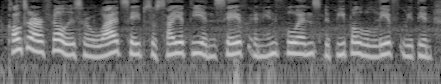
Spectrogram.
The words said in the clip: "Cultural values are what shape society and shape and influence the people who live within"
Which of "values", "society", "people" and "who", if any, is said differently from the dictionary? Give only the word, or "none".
values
